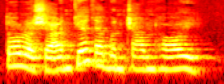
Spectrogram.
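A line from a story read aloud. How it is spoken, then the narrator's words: Angry. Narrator (Vietnamese): Trầm Hoàng tức giận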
